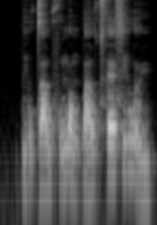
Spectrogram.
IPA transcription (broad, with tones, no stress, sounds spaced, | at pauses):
p iː˨˧ w t̪ aː˨˥ w f ʊ˨˥ ŋ ɔː˨ ŋ p aː˨˥ w t͡sʰ ɛː˥ s iː˥ w ɵ˨ ɥ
